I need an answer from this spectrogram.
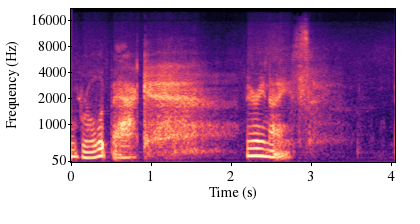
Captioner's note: inhales; exhales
